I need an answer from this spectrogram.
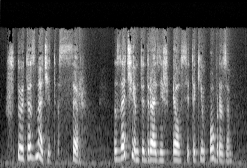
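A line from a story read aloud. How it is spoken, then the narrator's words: Angry. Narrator (Russian): сердито обратился он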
